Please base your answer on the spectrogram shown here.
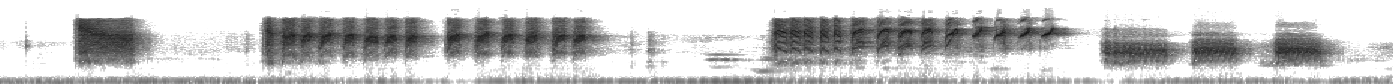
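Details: Greater green leafbird song used to stimulate young birds: rapid chattering trills of sharp repeated notes, a rising fast series, then three buzzy rasping notes; low hum underneath.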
